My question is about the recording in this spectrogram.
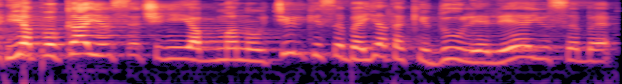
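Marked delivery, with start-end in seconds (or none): none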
